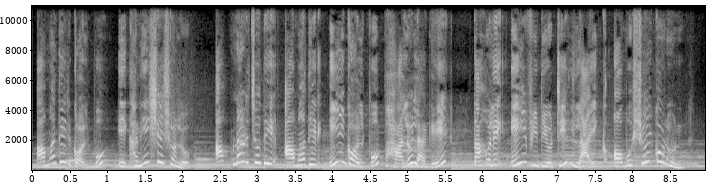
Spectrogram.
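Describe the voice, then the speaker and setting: High, animated woman storyteller. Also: takes it slowly, over loud music. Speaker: storyteller, narrator. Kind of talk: scripted children's cartoon story narration.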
